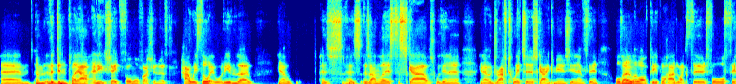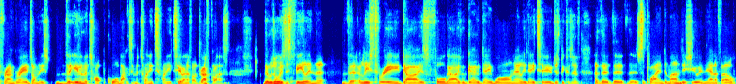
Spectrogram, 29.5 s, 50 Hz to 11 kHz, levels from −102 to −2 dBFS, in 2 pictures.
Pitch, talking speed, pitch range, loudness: 95 Hz, 200 wpm, 90-105 Hz, -25 LUFS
